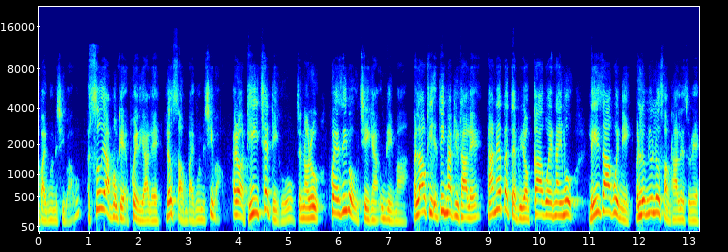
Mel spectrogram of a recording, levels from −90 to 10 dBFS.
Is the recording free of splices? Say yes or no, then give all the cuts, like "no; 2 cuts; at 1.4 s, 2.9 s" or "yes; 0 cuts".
no; 7 cuts; at 0.9 s, 2.4 s, 3.8 s, 5.1 s, 7.4 s, 8.9 s, 11.9 s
